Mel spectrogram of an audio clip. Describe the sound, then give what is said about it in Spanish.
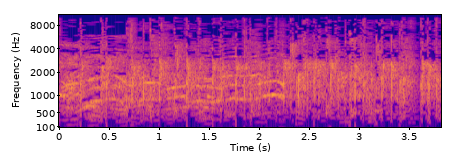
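Audience applause, a dense and even rush of many hands clapping together that holds at a steady level for nearly four seconds before dropping off sharply at the close. “Y bueno, un aplauso también para”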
